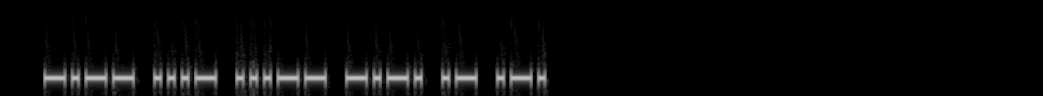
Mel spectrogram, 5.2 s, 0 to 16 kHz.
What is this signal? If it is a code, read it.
Morse code, heard as a keyed tone, about 36 wpm, 700 Hz. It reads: YV3CAR
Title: DXCC-100 Call Signs - 6 Characters - Repeated 2x - 35wpm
